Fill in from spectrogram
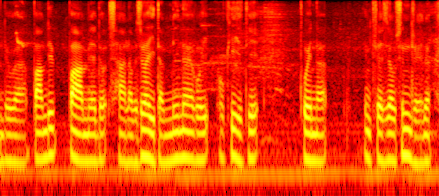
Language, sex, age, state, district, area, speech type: Manipuri, male, 18-30, Manipur, Thoubal, rural, spontaneous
